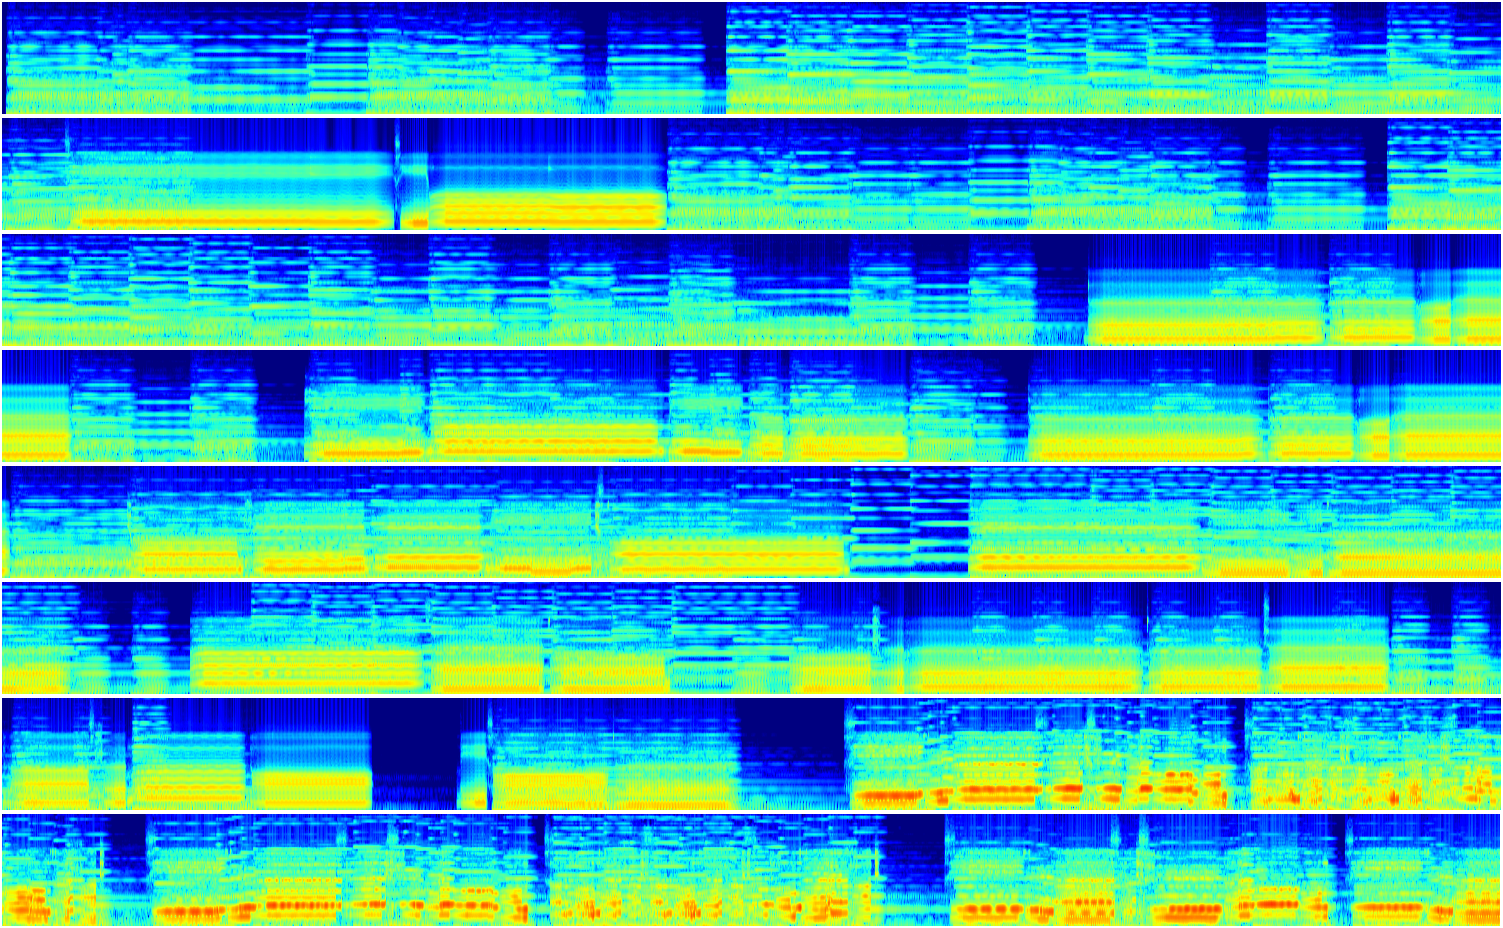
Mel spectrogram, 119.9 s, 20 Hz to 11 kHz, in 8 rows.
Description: Parole 5: Sitio        Prononciation gallicane (à la française)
